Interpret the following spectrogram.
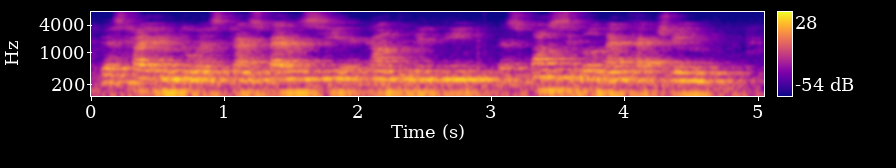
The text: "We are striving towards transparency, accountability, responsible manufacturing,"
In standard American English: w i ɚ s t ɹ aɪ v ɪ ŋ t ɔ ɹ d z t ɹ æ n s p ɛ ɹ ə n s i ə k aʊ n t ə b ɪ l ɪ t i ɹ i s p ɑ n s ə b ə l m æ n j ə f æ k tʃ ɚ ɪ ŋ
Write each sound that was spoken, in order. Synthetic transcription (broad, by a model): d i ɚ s t ɹ aɪ ɪ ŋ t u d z t ɹ æ n s p ɛ ɹ ə n s i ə k aʊ n t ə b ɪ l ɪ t i ɹ i s p ɑ n s ə b ə l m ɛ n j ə f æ k tʃ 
